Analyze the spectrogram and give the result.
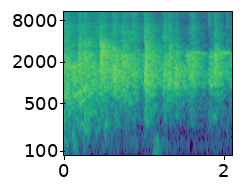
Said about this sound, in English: I want some applause before we even start.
